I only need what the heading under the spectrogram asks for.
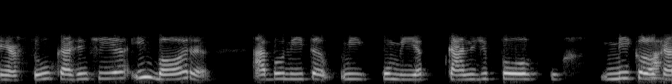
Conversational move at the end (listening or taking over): listening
